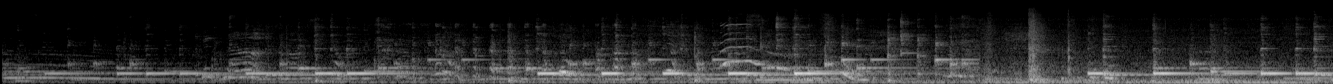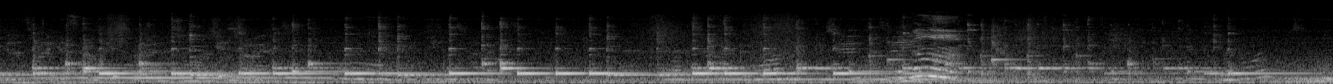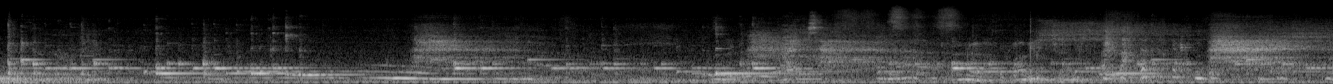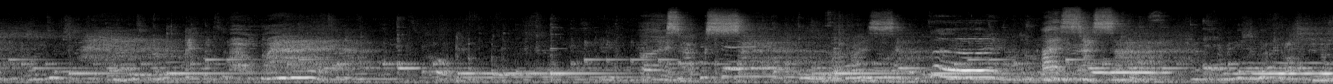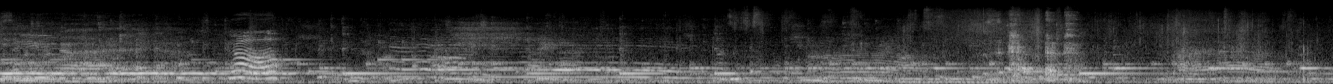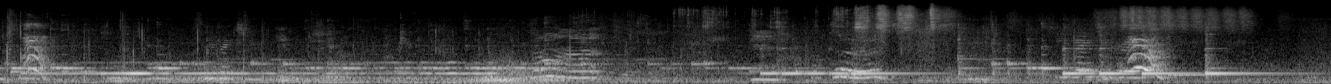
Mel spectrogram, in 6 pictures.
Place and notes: Recorded – lap-top on the floor – during my visit to one of the regular drop-in sessions of ‘Ambient Jam’ in the Albany in Deptford. A group of artists has maintained and developed over a number of years this open space of encounters for more and less handicapped people. On the day of my visit, the artist leading musically through the ‘ambient jamming’ is Charles Hayward.
No-Go-Zones radio project meets Entelechy Arts.
more recordings archived at:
